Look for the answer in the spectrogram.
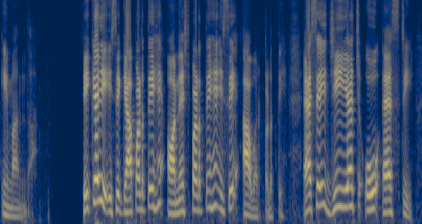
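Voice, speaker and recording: A man teaches a classroom lesson, firing questions and then answering them himself. He spells words out slowly, letter by letter. His voice is bright and smooth, recorded dry and close. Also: sits high, no echo. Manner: quizzing, asks and answers his own questions. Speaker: spoken English teacher.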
